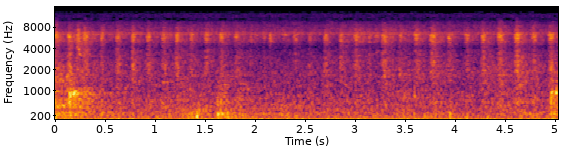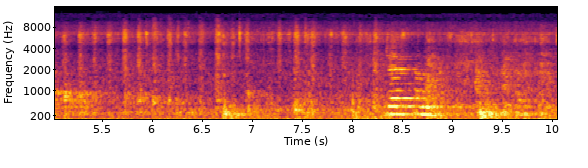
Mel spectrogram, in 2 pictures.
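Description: A dog sniffing fast along metal lockers, short quick sniffs about five or six a second, as it searches for a target scent. A brief voice-like sound comes near the end.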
